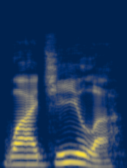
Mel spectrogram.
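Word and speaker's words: Weigela: is in the honeysuckle family and it's called waigeela yes it's pronounced why jela or y okay that was corny but you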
